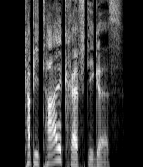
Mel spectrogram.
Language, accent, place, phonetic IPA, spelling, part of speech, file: German, Germany, Berlin, [kapiˈtaːlˌkʁɛftɪɡəs], kapitalkräftiges, adjective, De-kapitalkräftiges.ogg
- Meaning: strong/mixed nominative/accusative neuter singular of kapitalkräftig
